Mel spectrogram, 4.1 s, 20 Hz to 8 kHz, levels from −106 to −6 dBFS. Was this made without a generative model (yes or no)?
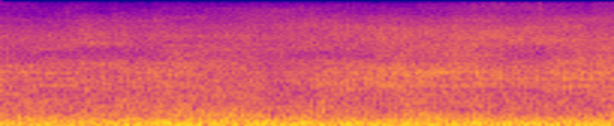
no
